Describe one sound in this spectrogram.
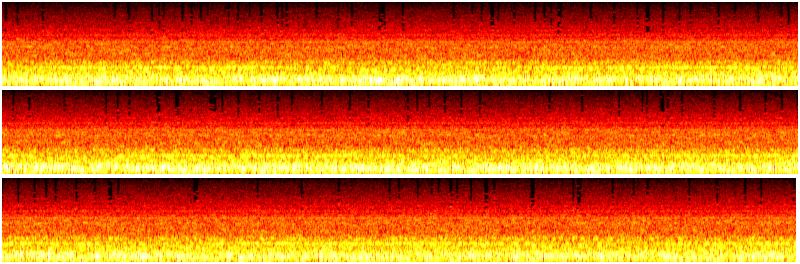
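Aircraft engines hum in a low, steady drone.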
